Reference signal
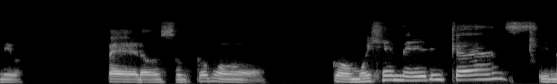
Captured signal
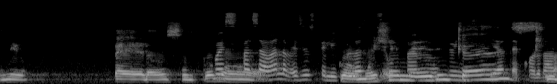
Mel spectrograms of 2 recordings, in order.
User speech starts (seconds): 2.1 s

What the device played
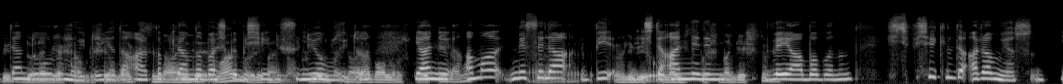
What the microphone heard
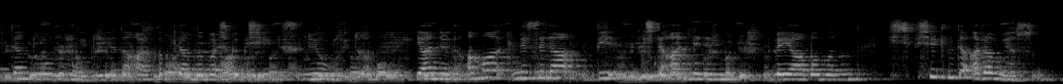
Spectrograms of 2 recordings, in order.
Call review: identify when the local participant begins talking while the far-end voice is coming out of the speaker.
none

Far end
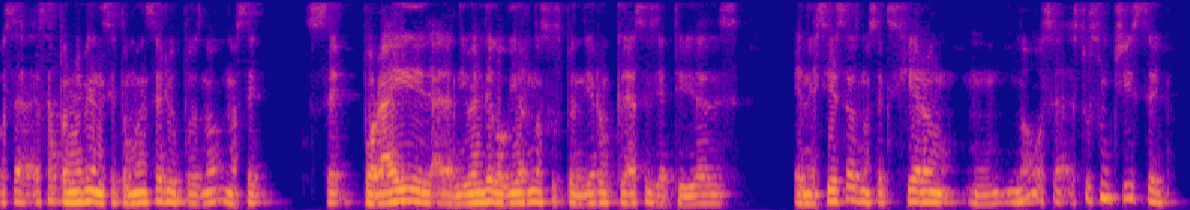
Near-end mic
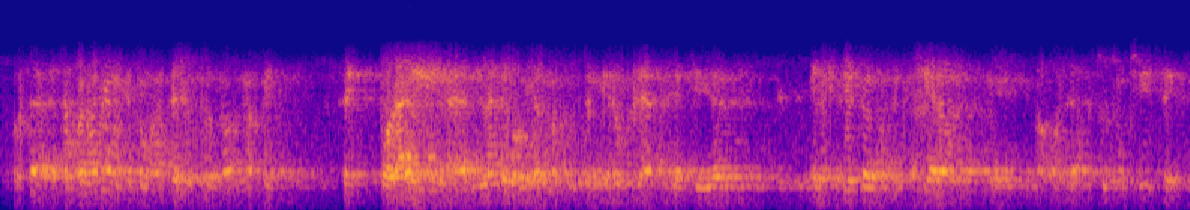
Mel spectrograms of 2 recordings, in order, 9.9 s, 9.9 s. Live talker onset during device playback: 3.5 s

